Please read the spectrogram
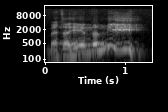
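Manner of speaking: high, loud call; in-character quip. Acted. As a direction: shout it out gleefully as the character. Player calls out in character.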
